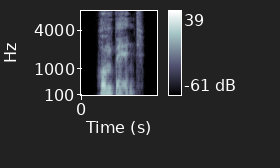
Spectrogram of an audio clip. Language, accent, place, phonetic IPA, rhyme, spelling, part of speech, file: German, Germany, Berlin, [ˈhʊmpl̩nt], -ʊmpl̩nt, humpelnd, verb, De-humpelnd.ogg
- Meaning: present participle of humpeln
